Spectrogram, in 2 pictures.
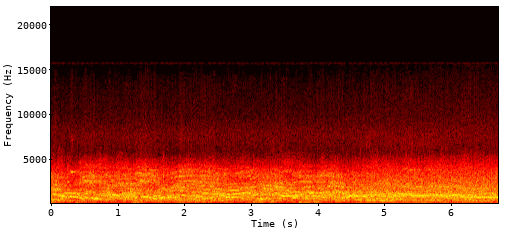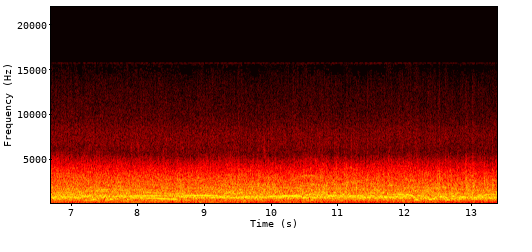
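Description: A large crowd cheers and shouts loudly in an echoing gym.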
